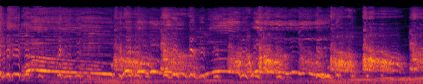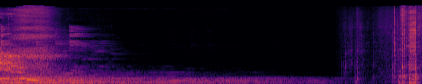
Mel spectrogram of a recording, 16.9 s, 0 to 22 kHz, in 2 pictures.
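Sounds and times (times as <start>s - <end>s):
laughter: 0.0s - 1.8s
person howling like a wolf: 0.0s - 9.6s.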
